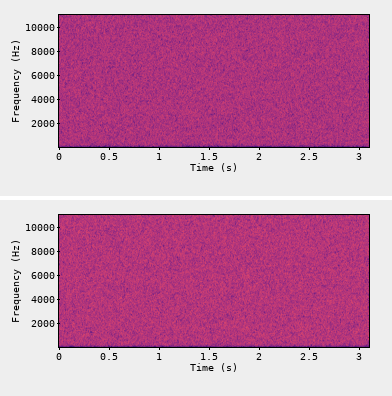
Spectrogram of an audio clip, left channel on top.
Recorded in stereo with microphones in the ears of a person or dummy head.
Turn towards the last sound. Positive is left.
No sound to turn to.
